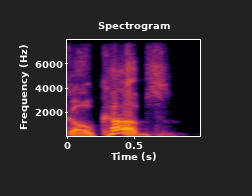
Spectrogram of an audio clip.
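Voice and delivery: ordinary talk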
